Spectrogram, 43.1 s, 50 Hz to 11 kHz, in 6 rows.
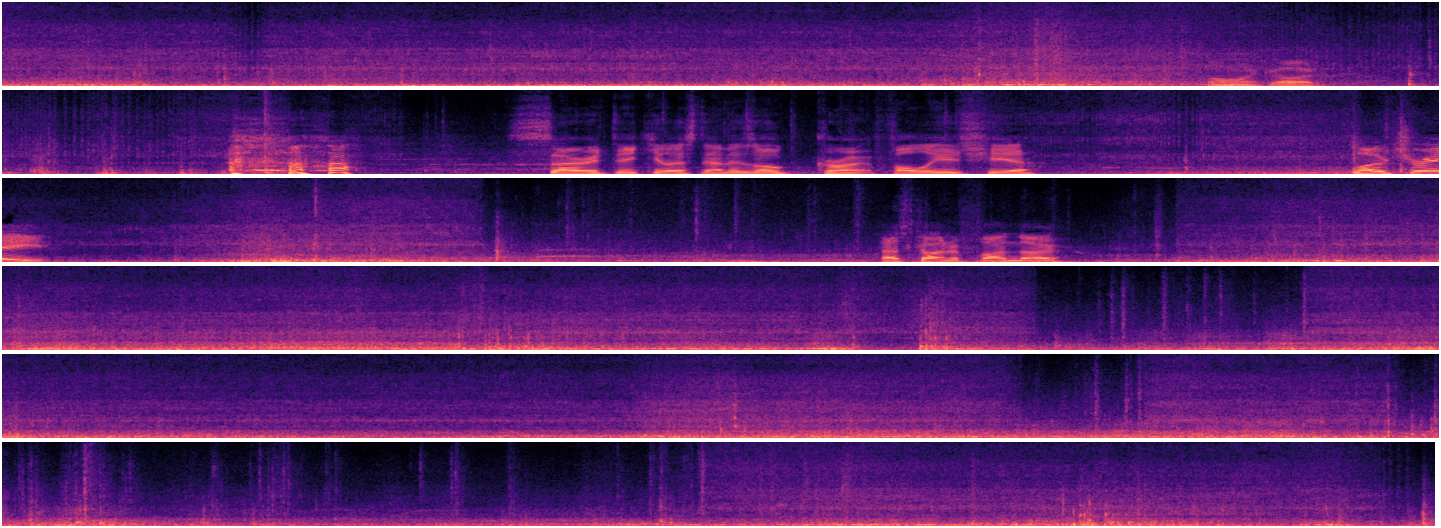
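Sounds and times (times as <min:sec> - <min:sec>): wind noise on camera: 0:00.0 - 0:05.6, 0:14.8 - 0:43.0
bike chain and frame rattling: 0:00.0 - 0:43.0
knobby tyres rolling on dirt: 0:00.0 - 0:43.0.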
